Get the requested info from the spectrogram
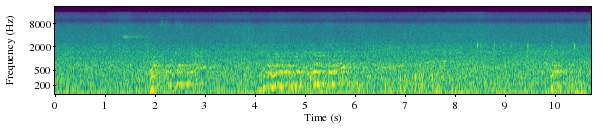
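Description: Steady rushing of water from a double-jet FlowRider sheet-wave machine: a thin sheet of water pumped at speed up the ride surface. Voices in the background.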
